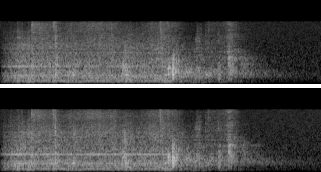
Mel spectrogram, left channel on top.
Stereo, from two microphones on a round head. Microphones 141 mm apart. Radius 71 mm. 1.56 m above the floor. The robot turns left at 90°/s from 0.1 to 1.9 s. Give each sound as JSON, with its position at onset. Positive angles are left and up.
{"t": 0.3, "sound": "footsteps", "side_deg": -25, "distance_m": 1.8}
